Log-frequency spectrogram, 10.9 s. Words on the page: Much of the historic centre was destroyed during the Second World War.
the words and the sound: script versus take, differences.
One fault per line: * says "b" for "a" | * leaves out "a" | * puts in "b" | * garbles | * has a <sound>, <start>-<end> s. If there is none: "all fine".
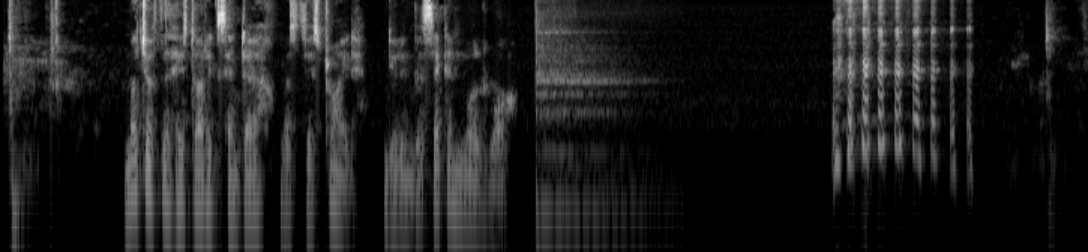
* has a thud, 5.3-6.8 s
* has a laugh, 8.3-9.7 s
